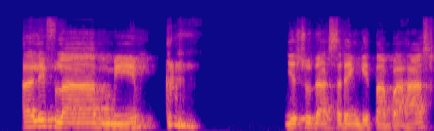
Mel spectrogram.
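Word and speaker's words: الم: muqat itu ya terputus-putus cara membacanya itu dibaca nama hurufnya hurufnya Alif Lam Mim gitu ya yang kedua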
